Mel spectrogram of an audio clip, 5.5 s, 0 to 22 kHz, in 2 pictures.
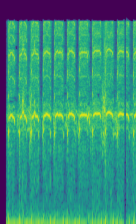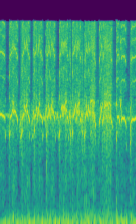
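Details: Osprey at the Dunrovin Ranch nest on 13 July 2016, calling as the fifth fish arrives. High whistled chirps repeat about four times a second in a steady, insistent run, each note slightly arched.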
